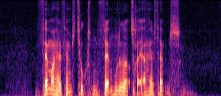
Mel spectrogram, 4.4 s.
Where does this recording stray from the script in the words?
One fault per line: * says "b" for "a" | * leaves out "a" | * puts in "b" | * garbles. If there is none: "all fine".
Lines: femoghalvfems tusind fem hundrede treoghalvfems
all fine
